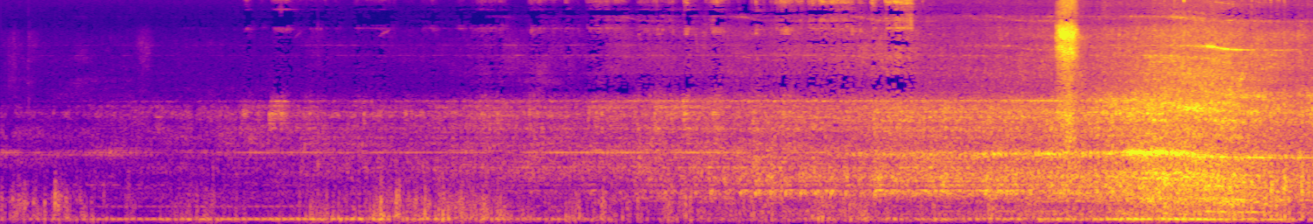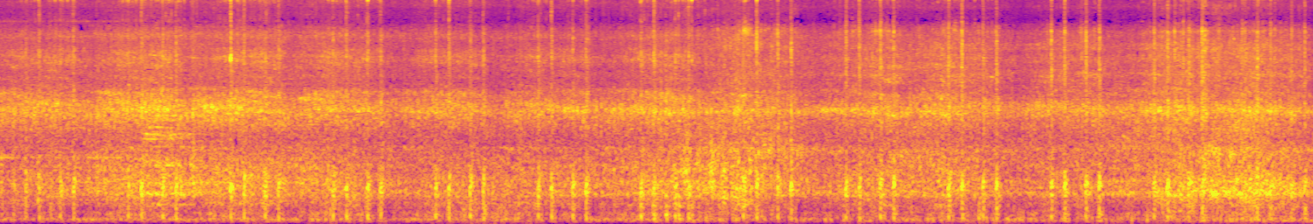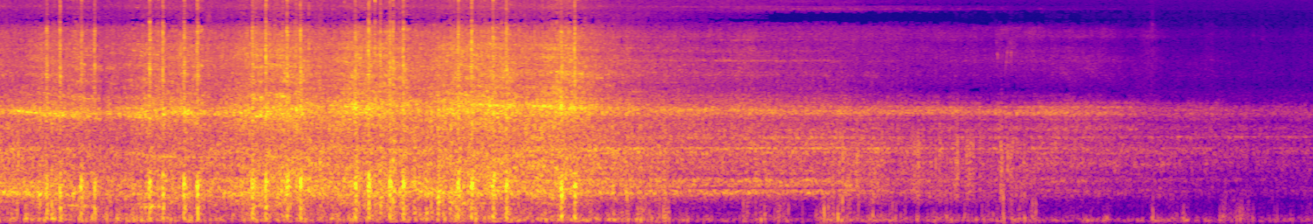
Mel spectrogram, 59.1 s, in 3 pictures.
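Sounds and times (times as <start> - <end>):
train wheels clattering: 18.0 - 48.2.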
